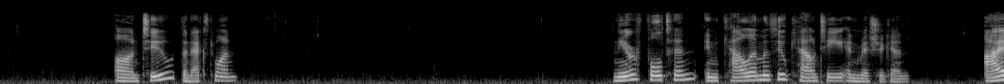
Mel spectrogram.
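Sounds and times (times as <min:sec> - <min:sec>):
low steady rumble: 0:00.0 - 0:10.0
narration: 0:01.2 - 0:02.4, 0:06.2 - 0:09.1
soft ticks: 0:02.4 - 0:06.2, 0:09.0 - 0:09.8.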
